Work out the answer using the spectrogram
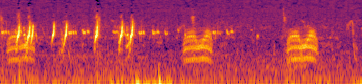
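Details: Common quail in the wild: a rapid triple of sharp whistled notes, repeated twice, then broad buzzy mewing bursts with a pause between them.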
